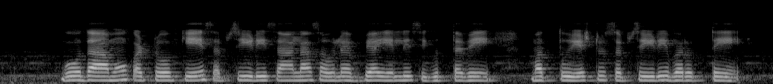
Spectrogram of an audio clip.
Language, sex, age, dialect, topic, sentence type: Kannada, female, 31-35, Central, agriculture, question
